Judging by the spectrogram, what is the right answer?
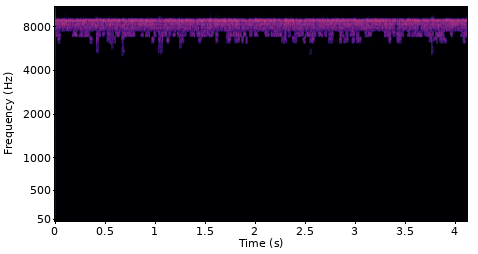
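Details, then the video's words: Continuous shrill buzz of a conehead katydid (애매부리), recorded in 2020 by the National Institute of Biological Resources, a single high, even tone sustained without pause for the whole stretch. "애매부리, 여러번 듣기, 곤충소리"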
